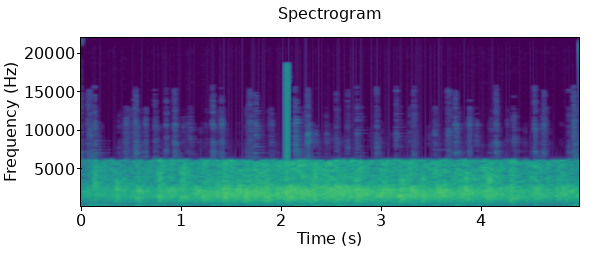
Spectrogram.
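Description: An audience claps steadily for several seconds, a dense, even wash of applause with a low musical tone humming underneath throughout.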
